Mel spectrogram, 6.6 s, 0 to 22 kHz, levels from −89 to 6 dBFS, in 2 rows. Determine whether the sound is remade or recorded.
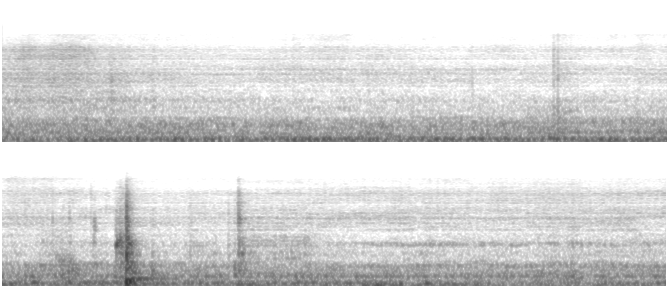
remade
